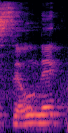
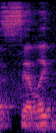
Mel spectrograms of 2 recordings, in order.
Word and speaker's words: Silnick: Like, I feel like it's Silnick mainly because Silic would imply that the N is silent, and I don't think the N is silent. Be an overly complicated name if it was.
